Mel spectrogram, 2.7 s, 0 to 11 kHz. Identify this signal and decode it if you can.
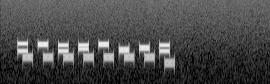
Multi-frequency trunk signalling (R2, with the far end's replies), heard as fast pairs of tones, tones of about 100 ms. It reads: 70450134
